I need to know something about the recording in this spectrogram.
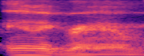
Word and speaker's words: enneagram: He's talking about enneagram, of course.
